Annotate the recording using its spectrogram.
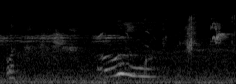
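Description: A toddler's short wordless vocal cry about a second in, rising then falling in pitch.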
